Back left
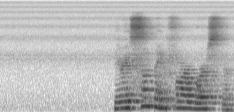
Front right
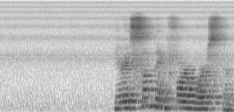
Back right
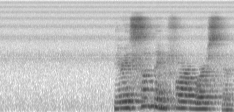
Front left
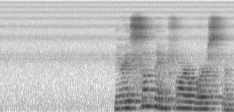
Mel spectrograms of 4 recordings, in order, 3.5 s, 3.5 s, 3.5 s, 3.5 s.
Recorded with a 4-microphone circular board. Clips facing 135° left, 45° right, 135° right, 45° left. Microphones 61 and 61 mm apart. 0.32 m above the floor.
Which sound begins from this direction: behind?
A woman speaking, at 1.7 s.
